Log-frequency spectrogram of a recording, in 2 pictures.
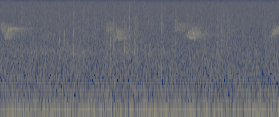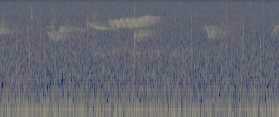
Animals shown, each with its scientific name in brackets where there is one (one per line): Black-throated Blue Warbler (Setophaga caerulescens)
Red-eyed Vireo (Vireo olivaceus)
